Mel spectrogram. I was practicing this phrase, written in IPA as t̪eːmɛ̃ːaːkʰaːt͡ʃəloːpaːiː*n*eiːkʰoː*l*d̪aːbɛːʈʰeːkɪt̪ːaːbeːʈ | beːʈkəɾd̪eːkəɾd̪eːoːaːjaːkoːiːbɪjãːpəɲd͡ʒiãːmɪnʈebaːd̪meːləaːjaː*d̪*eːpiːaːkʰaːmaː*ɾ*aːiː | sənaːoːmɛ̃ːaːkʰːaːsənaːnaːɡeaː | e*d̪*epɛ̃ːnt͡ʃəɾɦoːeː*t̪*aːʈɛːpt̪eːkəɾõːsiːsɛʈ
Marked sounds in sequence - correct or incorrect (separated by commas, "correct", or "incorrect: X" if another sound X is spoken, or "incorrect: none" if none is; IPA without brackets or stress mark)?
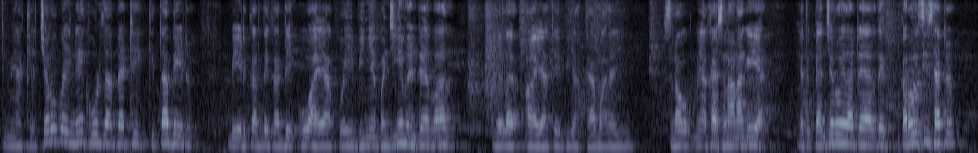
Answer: correct, correct, incorrect: t̪, correct, incorrect: t̪, incorrect: d̪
